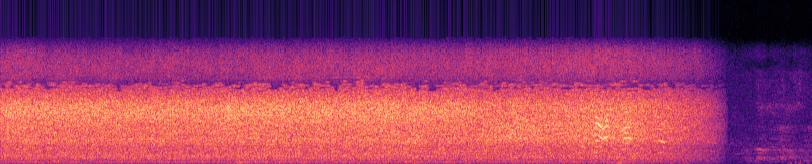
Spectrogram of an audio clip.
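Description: Floodwater rushes loudly down a narrow street.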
